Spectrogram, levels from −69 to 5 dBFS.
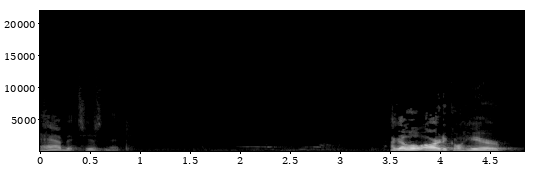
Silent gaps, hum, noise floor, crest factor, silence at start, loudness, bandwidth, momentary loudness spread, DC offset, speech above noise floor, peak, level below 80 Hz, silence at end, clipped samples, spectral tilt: none; none; -67 dBFS; 20 dB; 0 s; -19 LUFS; 7.8 kHz; 25 LU; under 0.1%; 47 dB; -2 dBFS; -70 dBFS; 0.2 s; under 0.1%; -8 dB/octave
